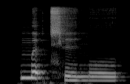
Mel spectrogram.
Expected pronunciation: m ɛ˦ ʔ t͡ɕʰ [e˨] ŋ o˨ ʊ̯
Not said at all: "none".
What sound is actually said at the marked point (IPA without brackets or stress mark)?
e˨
